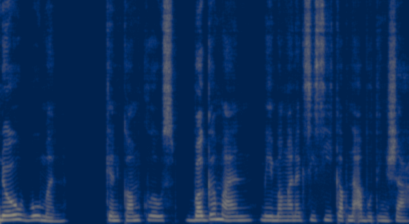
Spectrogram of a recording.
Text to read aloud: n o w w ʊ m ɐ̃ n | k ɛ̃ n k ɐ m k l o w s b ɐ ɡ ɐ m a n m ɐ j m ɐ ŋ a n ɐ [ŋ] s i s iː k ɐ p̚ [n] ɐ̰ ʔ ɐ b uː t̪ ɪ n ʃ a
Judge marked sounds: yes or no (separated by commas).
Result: no, yes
